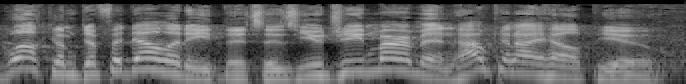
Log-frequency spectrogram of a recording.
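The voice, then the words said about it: Announcer-style movie phone voice. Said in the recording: “I'd answer them in my movie phone voice ... oh, another machine”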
